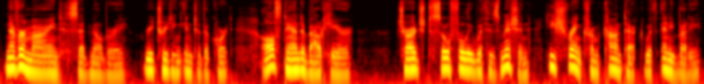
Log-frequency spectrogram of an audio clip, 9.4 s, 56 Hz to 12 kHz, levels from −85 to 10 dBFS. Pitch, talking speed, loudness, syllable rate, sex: 125 Hz, 155 wpm, -20 LUFS, 4.9 syllables/s, male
